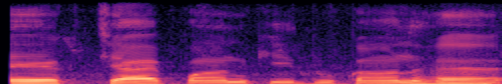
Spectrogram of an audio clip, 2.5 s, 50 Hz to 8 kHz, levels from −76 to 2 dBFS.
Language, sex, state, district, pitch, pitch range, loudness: Hindi, male, Bihar, Katihar, 140 Hz, 125-145 Hz, -15 LUFS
